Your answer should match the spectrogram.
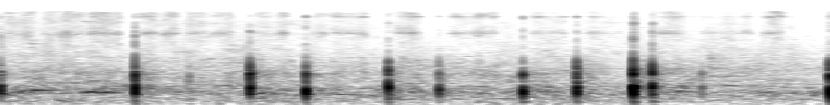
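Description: Chalk writing on a blackboard: a string of about ten sharp, irregular taps with faint scratching between them.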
